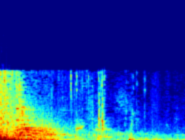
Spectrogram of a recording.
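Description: Gunfire from a firefight in the stealth video game Dishonored, a dense burst of shots and booms up close that fades into a rumbling tail, with voices talking over it.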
